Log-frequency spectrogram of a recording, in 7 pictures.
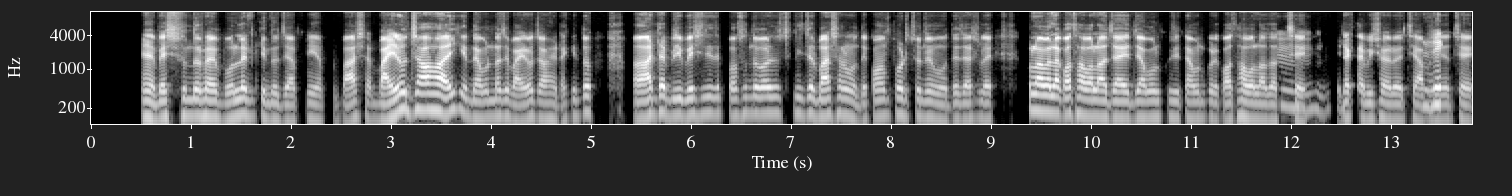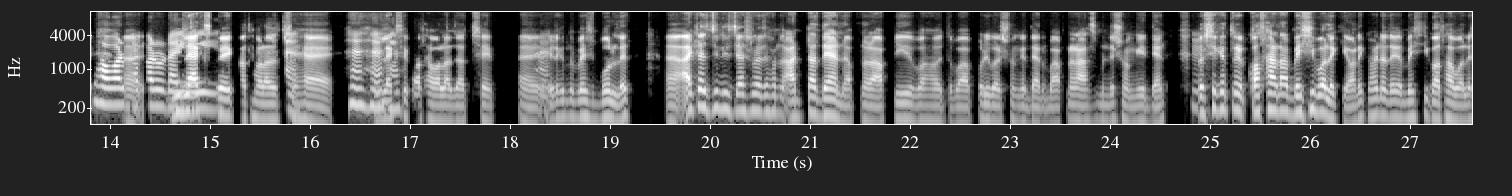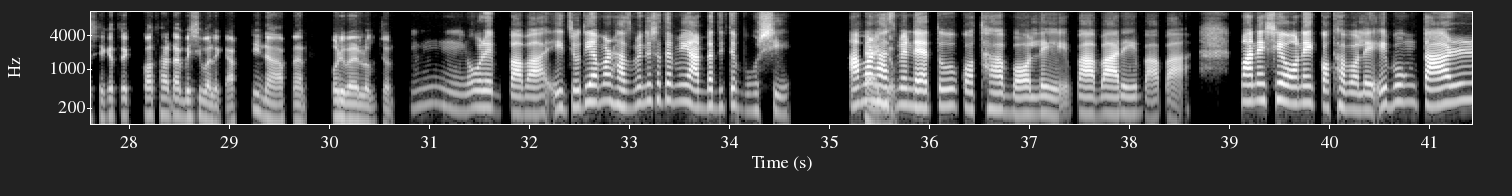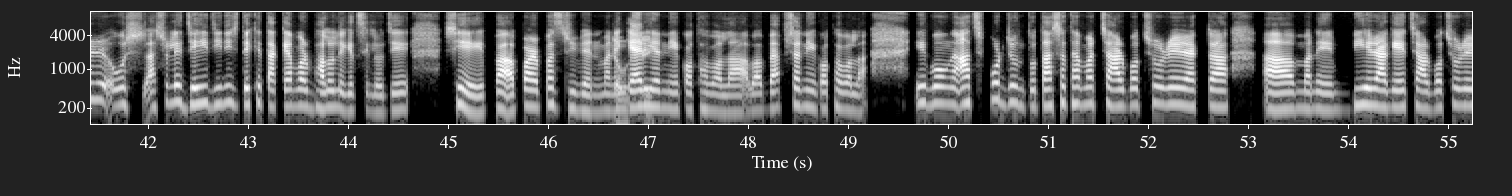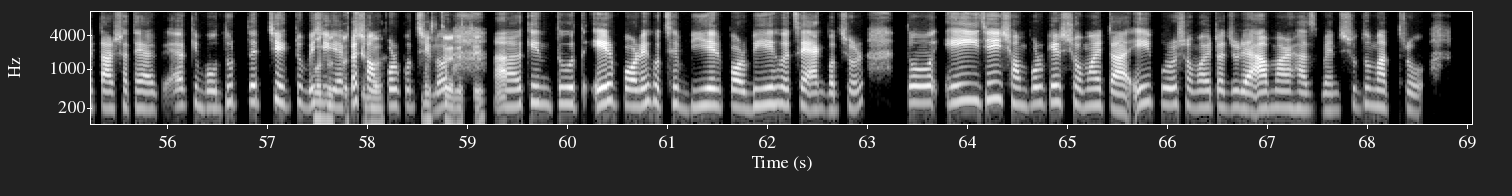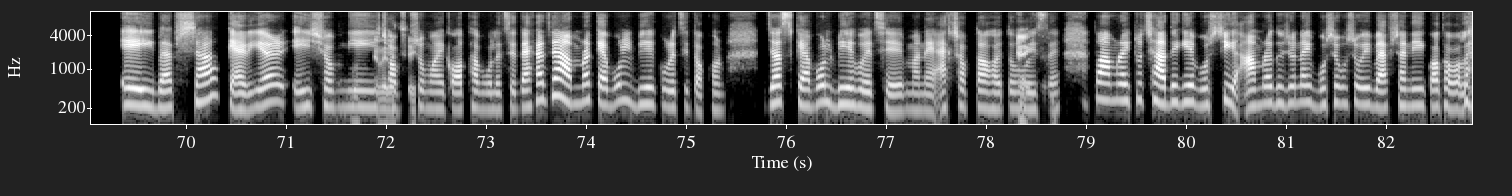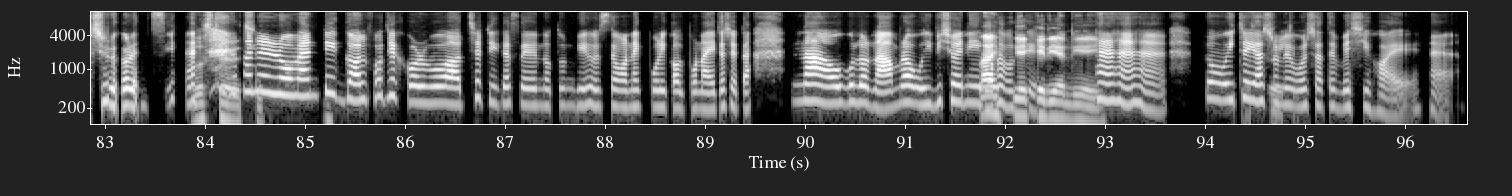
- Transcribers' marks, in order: other background noise; put-on voice: "আমার হাসব্যান্ড এত কথা বলে, বাবা রে বাবা! মানে"; tapping; laughing while speaking: "কথা বলা শুরু করেছি। মানে … নিয়ে কথা বলছি"
- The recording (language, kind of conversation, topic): Bengali, podcast, আপনি কোন ধরনের আড্ডা সবচেয়ে বেশি উপভোগ করেন, আর কেন?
